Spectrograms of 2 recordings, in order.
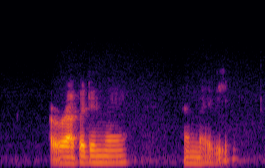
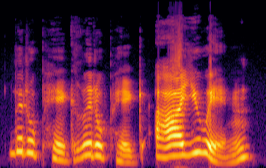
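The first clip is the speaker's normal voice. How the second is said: sing-song call, higher and a bit louder; 11 semitones higher, 18 dB louder, slower than usual. Acted. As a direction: call sweetly up to the door. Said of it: "so I called".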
